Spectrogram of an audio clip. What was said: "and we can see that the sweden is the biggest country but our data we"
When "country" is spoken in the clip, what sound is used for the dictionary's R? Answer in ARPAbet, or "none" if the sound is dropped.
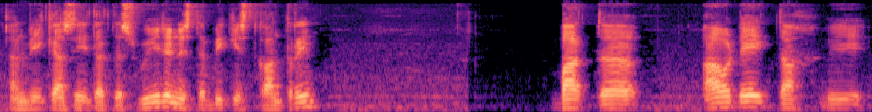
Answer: R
